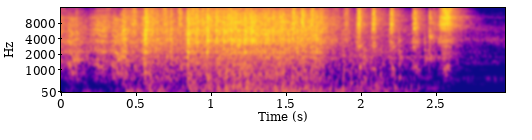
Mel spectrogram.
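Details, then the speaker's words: Yamaha Grizzly 600 ATV (about 1998–2001) single-cylinder with brake cleaner sprayed into carburetor: catches and fires in ragged, uneven bursts for about two seconds then sputters out; sounds bad, cause not confirmed. "Oh, yeah. She sounds bad, brother. She does not sound good."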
